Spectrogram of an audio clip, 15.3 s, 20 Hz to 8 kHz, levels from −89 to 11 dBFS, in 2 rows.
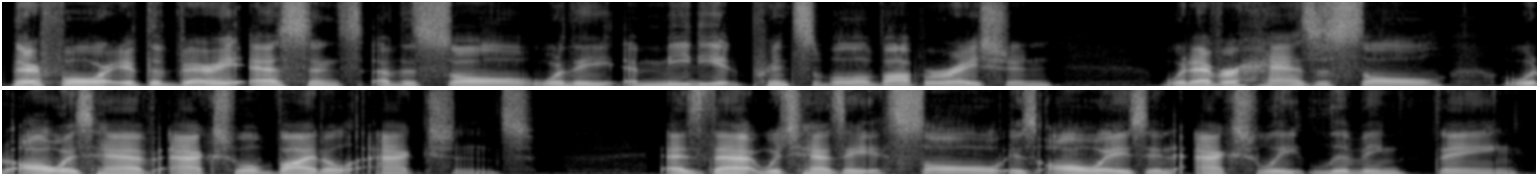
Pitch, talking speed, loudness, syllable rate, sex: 105 Hz, 140 wpm, -21 LUFS, 4.5 syllables/s, male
